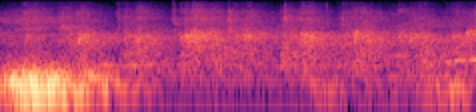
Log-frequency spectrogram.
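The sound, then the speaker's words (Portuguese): An audience applauds the Lord for his word, a steady wash of many hands clapping at moderate loudness, opening with a brief heavier low rumble before settling into even, sustained applause. “Aplauda o Senhor pela palavra dele.”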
